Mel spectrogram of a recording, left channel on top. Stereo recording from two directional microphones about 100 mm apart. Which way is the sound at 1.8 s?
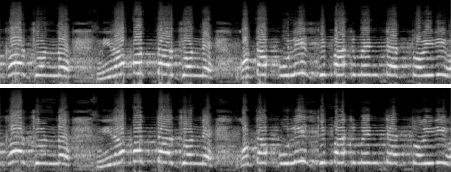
30° right (ahead or behind).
